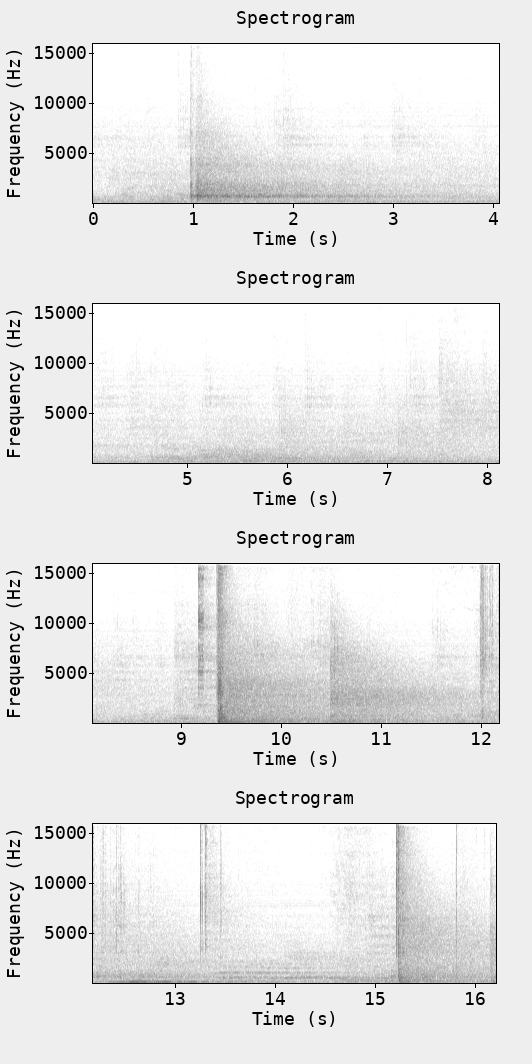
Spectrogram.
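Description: Bow strings snap sharply as arrows are released, echoing through a large hall.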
